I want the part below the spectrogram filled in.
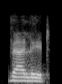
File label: "valid", Indian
